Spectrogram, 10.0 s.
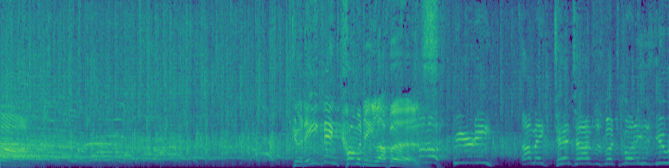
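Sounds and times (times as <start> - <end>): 
audience whooping and cheering: 0.0 - 7.4
audience clapping: 0.0 - 10.0
speech: 4.4 - 6.6, 8.0 - 10.0.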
